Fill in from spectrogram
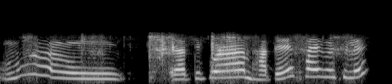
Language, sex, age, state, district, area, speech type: Assamese, female, 60+, Assam, Tinsukia, rural, conversation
